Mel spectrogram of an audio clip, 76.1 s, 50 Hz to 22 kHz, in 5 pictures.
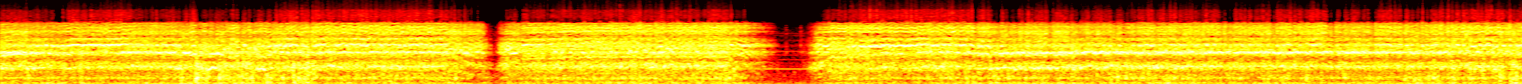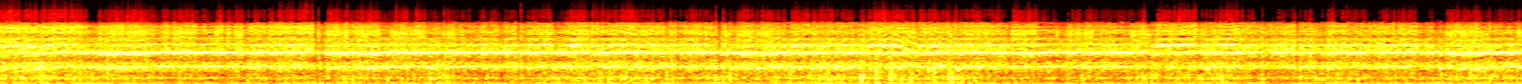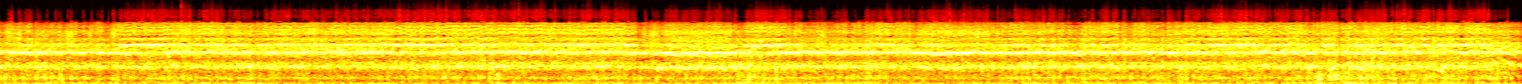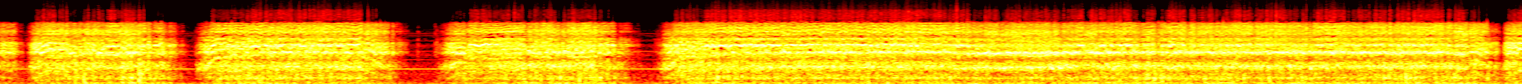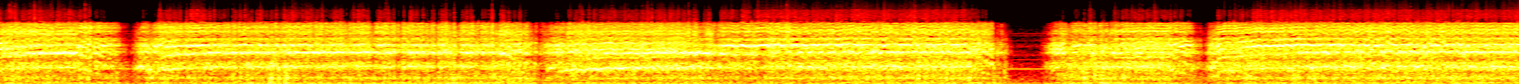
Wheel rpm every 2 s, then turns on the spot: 220, 210, 150, 140, 160, 220, 230, 220, 220, 230, 230, 230, 230, 230, 230, 230, 230, 230, 220, 230, 230, 230, 180, 130, 130, 140, 150, 220, 230, 240, 140, 180, 220, 170, 210, 120, 160, 210.
none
